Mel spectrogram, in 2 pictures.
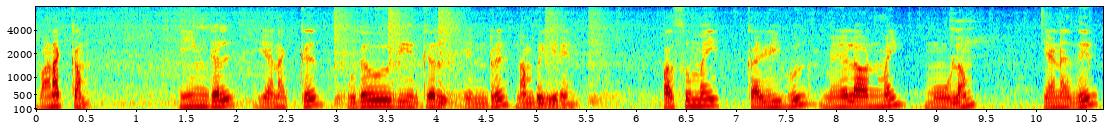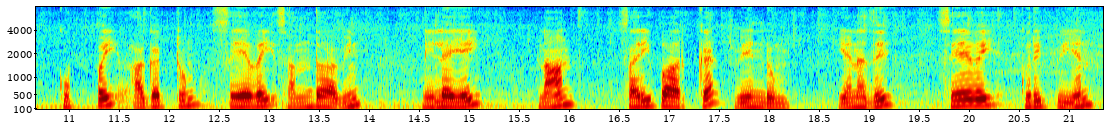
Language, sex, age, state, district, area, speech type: Tamil, male, 18-30, Tamil Nadu, Madurai, rural, read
